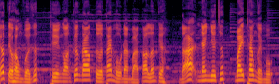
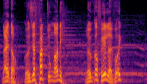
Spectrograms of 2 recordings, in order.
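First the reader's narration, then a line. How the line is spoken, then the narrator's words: Shouting from outside. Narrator (Vietnamese): Châu Bưu đứng ở bên ngoài cũng gào lên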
